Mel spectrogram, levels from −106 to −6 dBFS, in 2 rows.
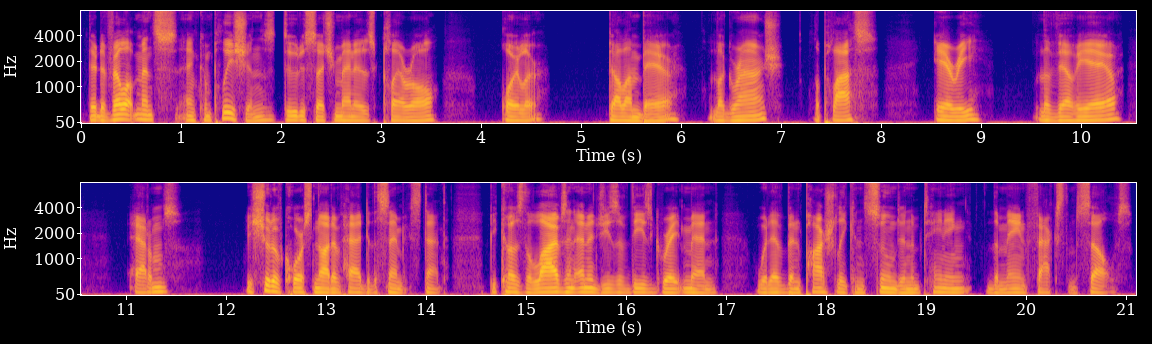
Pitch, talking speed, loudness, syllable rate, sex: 105 Hz, 135 wpm, -24 LUFS, 5.1 syllables/s, male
